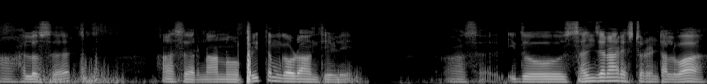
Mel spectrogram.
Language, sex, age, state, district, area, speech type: Kannada, male, 30-45, Karnataka, Tumkur, urban, spontaneous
